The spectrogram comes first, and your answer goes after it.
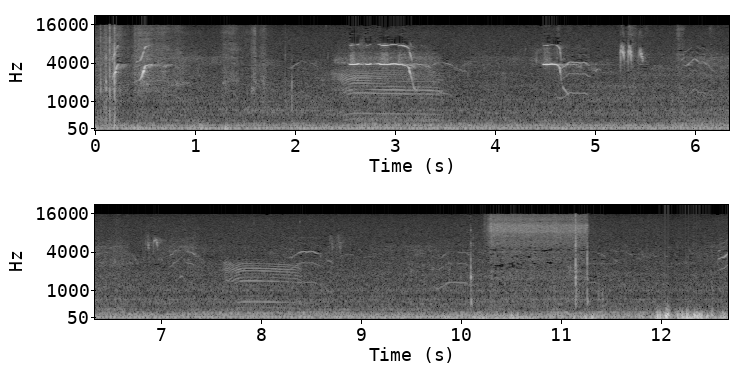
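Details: Lamb being herded in a field by a working border collie; several short, tremulous bleats spread across the recording, with thin high bird chirps and a steady background hum of wind.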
